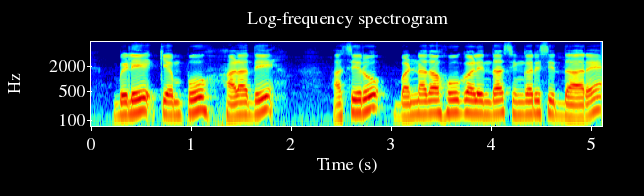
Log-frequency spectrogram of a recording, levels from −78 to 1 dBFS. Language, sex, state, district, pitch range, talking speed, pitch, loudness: Kannada, male, Karnataka, Bangalore, 125-155 Hz, 80 wpm, 145 Hz, -13 LUFS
